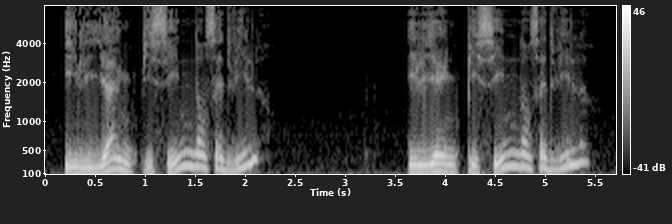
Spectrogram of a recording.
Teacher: don't forget to raise your voice at the end, because it's a question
